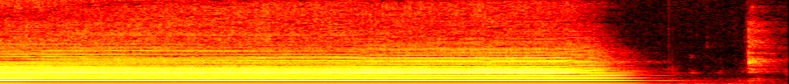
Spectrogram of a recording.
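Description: A single clarinet F sharp held steady and clear for about two seconds, then cut off, alone with no talking.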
